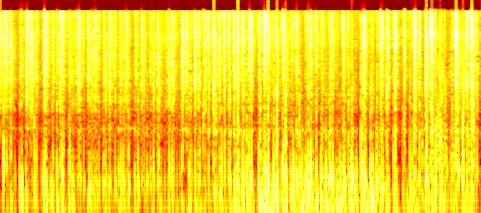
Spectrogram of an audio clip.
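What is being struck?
Inflated plastic air pillow.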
